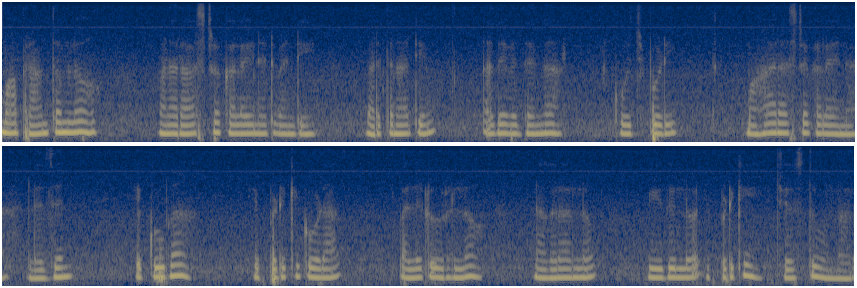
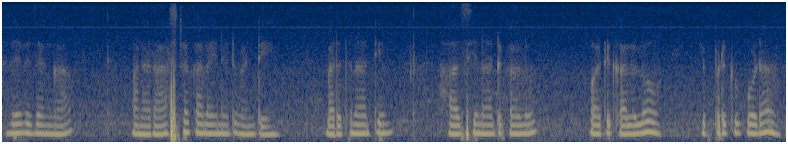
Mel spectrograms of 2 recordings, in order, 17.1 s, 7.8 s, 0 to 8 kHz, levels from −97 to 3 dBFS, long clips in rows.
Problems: constant background noise, low volume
